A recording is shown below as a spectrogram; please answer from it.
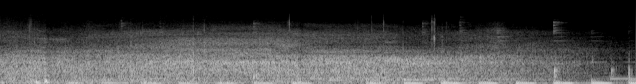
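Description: Steady outdoor road noise, with background music carrying a low, even beat fading in underneath and taking over near the end.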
